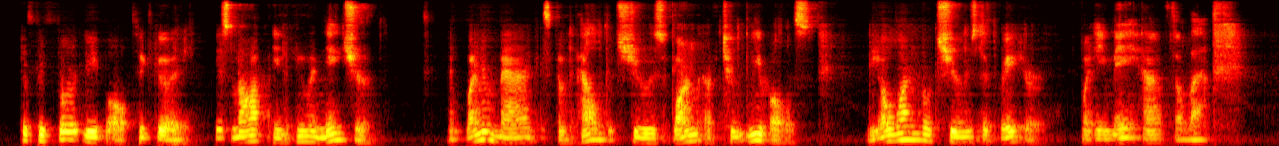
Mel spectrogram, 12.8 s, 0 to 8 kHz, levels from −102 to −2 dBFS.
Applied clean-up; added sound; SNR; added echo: neural mask model DeepFilterNet 3.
